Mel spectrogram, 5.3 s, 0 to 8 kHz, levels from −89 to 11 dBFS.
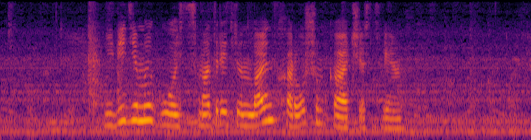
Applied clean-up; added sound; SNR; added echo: none; none; none; none.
